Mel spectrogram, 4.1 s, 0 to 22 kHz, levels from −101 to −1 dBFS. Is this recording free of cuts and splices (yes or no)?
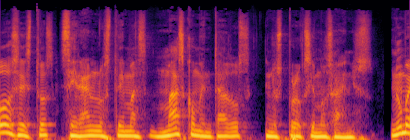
yes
